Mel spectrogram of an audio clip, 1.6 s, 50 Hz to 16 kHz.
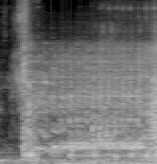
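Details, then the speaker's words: Ford 7.3L Powerstroke diesel truck just after starter replacement: very short crank, catches almost instantly and settles into steady even rumble; normal quick start. "my God so fast holy that was crazy you heard that sound too guys that was awesome"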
